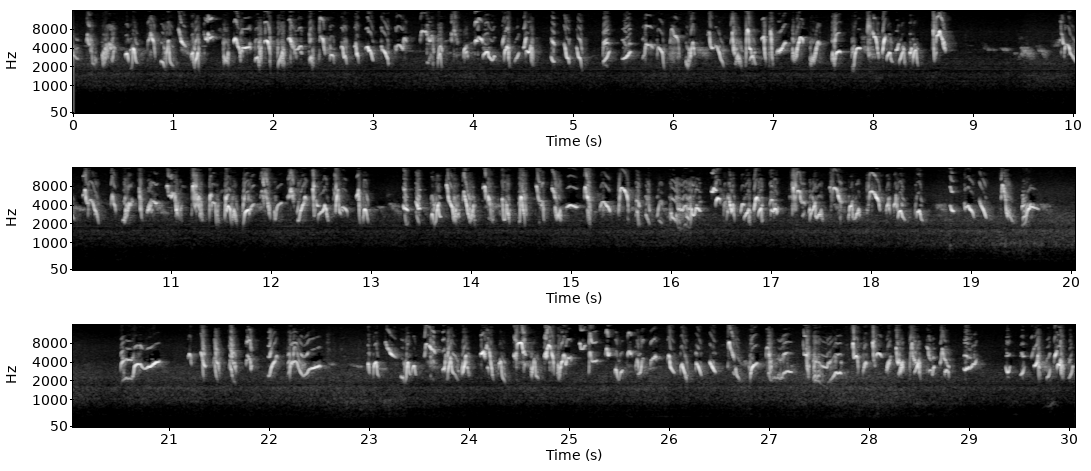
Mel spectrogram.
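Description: Pet goldfinch singing a fast, continuous twittering song, breaking off briefly twice. The bird was reared in isolation and learned its song from a recorded tutor.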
